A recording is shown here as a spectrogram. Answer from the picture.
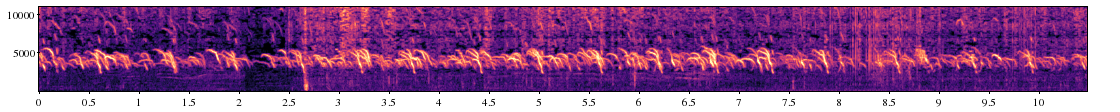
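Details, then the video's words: Many brightly coloured chicks jumping and running on sand while finding food in the evening: a steady chorus of shrill, descending peeps, broken by a sharp knock early on and a low hum. "Chicks Chirping"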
